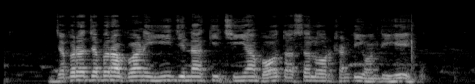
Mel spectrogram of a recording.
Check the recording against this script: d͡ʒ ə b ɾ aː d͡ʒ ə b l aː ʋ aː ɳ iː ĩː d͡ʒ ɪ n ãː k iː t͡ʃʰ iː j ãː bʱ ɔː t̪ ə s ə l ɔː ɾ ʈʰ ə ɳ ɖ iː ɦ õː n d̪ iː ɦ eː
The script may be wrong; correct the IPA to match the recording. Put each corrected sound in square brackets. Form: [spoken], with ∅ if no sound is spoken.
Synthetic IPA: d͡ʒ ə b ɾ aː d͡ʒ ə b [ɾ] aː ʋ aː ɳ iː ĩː d͡ʒ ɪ n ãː k iː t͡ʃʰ iː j ãː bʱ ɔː t̪ ə s ə l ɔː ɾ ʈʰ ə ɳ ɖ iː ɦ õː n d̪ iː ɦ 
